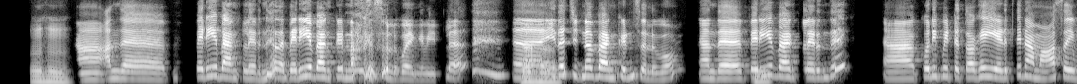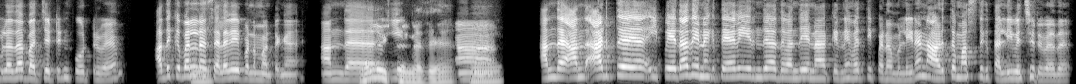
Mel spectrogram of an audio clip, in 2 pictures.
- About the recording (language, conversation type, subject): Tamil, podcast, பணத்தை இன்று செலவிடலாமா அல்லது நாளைக்காகச் சேமிக்கலாமா என்று நீங்கள் எப்படி தீர்மானிக்கிறீர்கள்?
- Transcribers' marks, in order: laughing while speaking: "அத பெரிய பேங்க்ன்னு நாங்க சொல்லுவோம் … அந்த பெரிய பேங்க்லருந்து"; in English: "பட்ஜெட்ன்னு"; "எனக்கு" said as "எனாக்கு"; chuckle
